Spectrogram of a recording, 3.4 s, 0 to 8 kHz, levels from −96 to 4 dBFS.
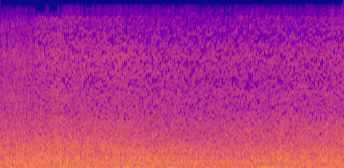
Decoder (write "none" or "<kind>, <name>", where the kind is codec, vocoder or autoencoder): none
